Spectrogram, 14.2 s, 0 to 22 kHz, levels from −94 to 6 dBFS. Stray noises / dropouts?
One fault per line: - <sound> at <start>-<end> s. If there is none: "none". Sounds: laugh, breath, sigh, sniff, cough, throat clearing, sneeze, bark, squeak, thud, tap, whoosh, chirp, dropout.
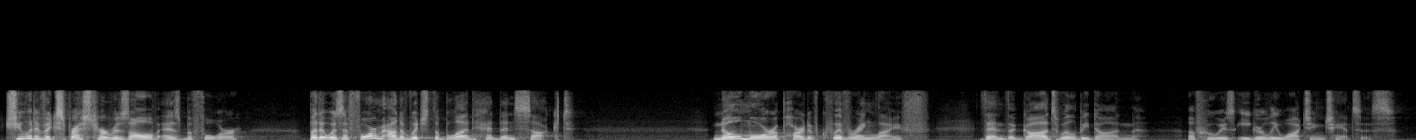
none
